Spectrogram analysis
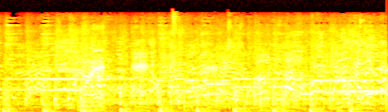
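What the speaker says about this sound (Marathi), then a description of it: "एकविरीची गर्दी भरपूर गर्दी आहे" Large crowd of pilgrims at Ekvira temple, a dense hubbub of many voices with a steady rhythmic drumbeat pulsing underneath, close and continuous throughout.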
